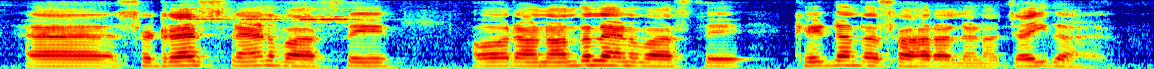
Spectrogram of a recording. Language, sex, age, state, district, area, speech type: Punjabi, male, 45-60, Punjab, Shaheed Bhagat Singh Nagar, rural, spontaneous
